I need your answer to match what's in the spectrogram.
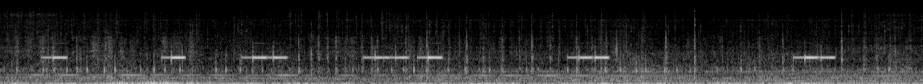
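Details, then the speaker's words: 84 V Nikola electric unicycle on a tough climb, board 42–45 °C: short high beeps, single and in quick pairs, at irregular moments over motor hum, the overcurrent warning. MOSFETs later blew on Overheat Hill. "okay first Hill first Hill done it's a little disconcerting you all the ampere alarms going off compared to what I'm used to let's just hope the electronics can handle it"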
